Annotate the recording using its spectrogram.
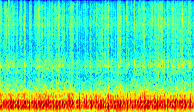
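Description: Cruiser motorcycle engine running at a steady cruising pace, heard from the rider's seat, with an even rush of wind and road noise over it.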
